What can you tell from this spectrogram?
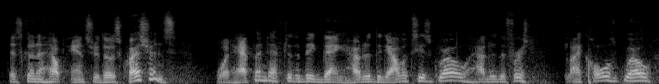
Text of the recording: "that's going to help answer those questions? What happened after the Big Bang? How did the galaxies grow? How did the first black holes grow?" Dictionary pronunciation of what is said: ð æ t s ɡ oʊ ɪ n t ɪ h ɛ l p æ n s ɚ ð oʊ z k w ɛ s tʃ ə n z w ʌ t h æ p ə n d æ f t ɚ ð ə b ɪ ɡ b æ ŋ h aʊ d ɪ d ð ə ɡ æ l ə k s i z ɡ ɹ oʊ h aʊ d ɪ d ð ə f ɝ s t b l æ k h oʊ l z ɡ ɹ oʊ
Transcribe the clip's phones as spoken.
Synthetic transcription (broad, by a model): ð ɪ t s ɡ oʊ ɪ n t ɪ h ɛ l p æ n s ɚ ð oʊ z k w ɛ s tʃ ə n z w ʌ t h æ p ə n d æ f t ɚ ð ə b ɪ ɡ b æ ŋ h aʊ d ɪ d ð ə ɡ æ l ə k s i z ɡ ɹ oʊ h aʊ d ɪ d ð ə f ɝ s t l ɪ k h oʊ l z ɡ ɹ oʊ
